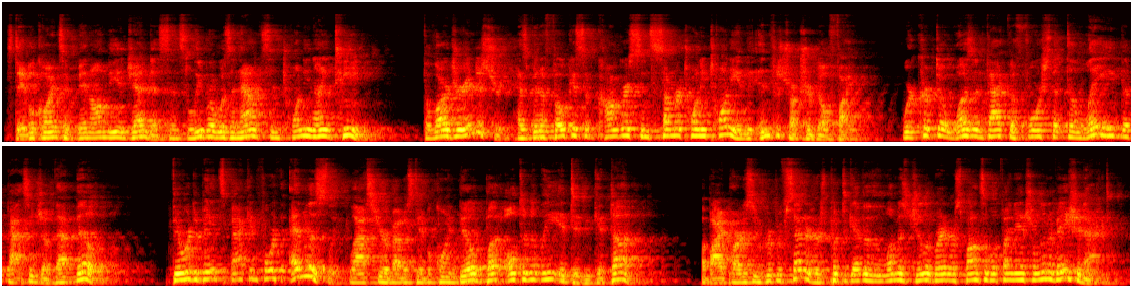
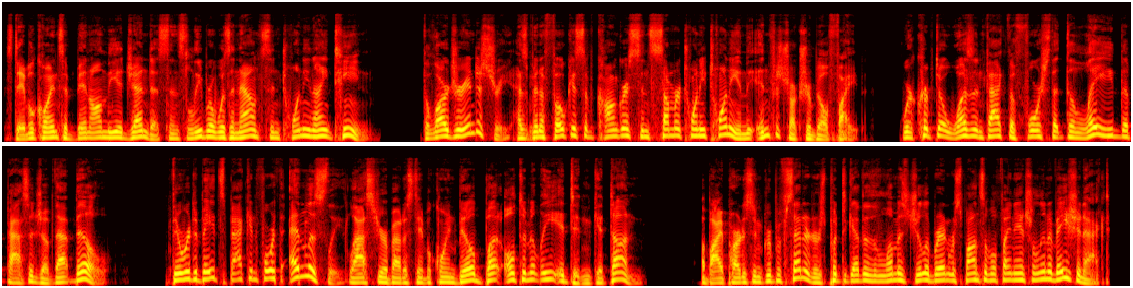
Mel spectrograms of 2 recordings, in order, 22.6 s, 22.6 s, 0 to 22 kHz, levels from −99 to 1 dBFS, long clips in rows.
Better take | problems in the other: second | room echo; slight; dies away in 0.8 s // off-mic speech; somewhat distant

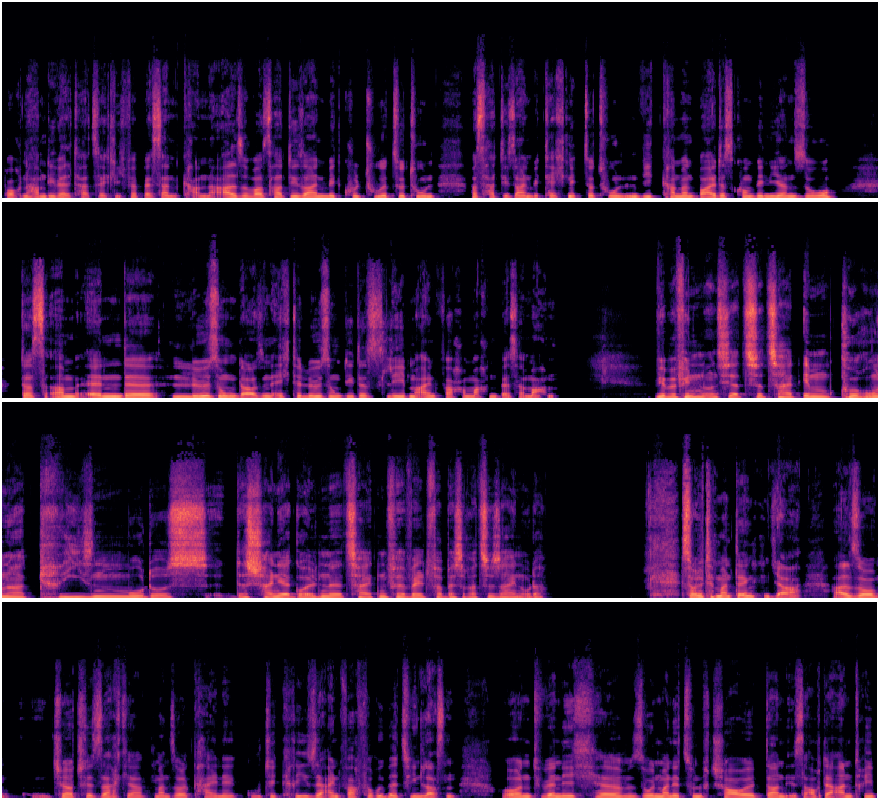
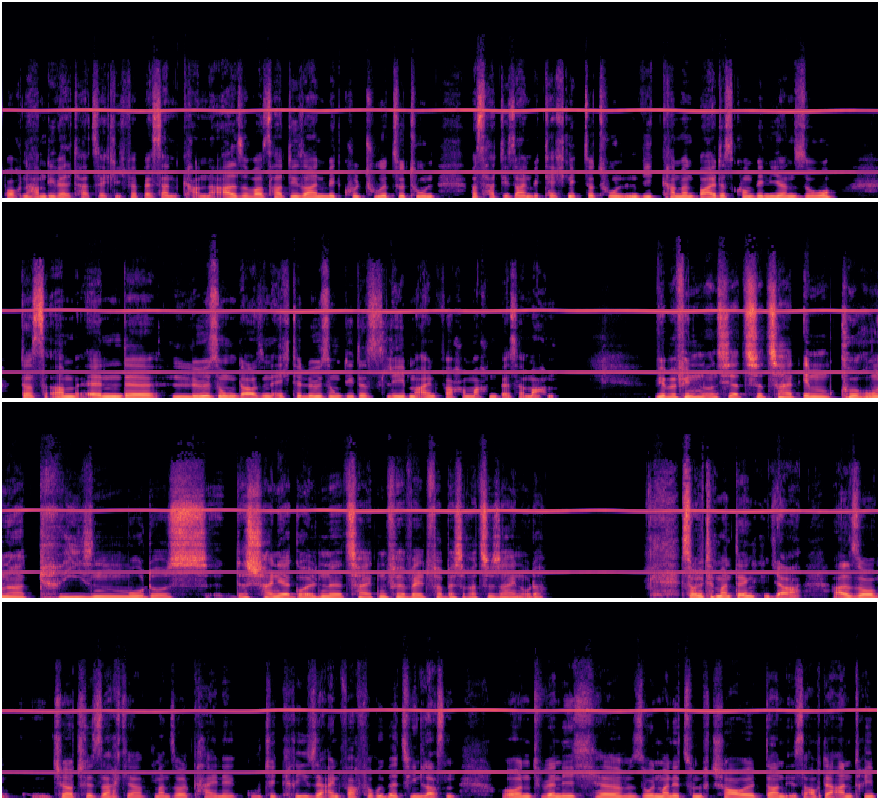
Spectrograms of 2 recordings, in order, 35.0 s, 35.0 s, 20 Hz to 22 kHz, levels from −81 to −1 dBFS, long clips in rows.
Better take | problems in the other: first | high-pitched whine; loud; throughout; 10 kHz, 5 dB below the speech

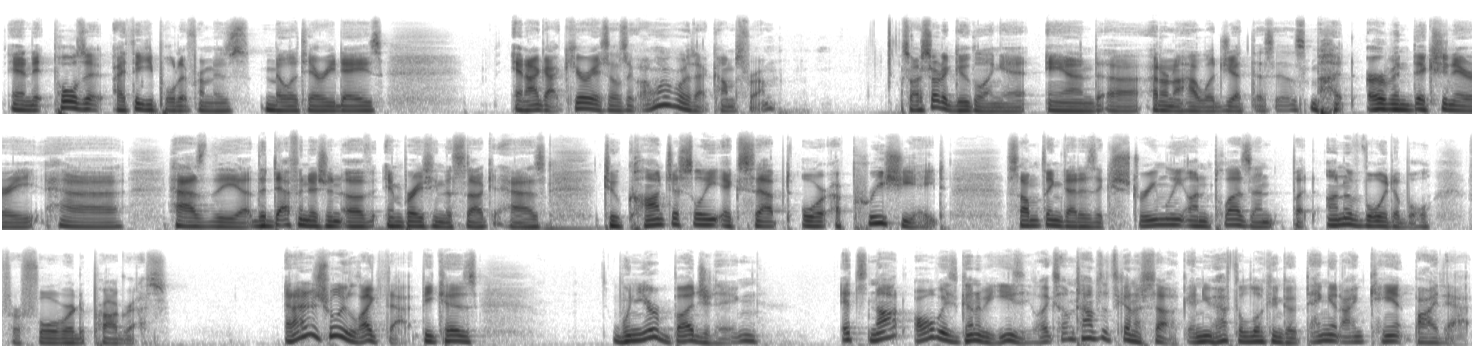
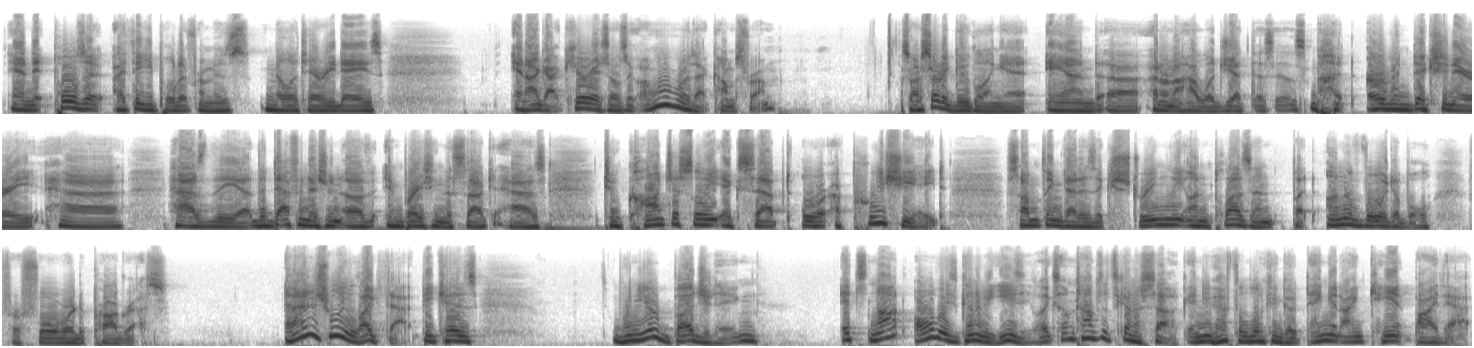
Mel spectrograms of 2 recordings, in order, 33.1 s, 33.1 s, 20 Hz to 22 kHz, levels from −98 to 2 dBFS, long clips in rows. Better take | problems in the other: first | distortion; heavy; 7 dB below the speech

